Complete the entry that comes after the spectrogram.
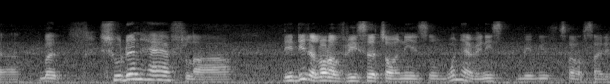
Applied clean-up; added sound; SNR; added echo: none; none; none; none.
